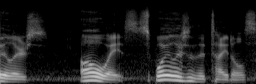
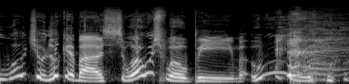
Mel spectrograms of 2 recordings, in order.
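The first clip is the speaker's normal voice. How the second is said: put-on high, loud, swooping, goofy overgrown-baby voice; 5 semitones higher, 7 dB louder than usual. Co-hosts riffing, one launches into a bit: Adam Sandler baby voice. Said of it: "so good at baby voice Adam Sandler".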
